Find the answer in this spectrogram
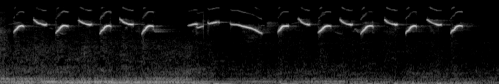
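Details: A sunbird, known locally as kolibri wulung, in full muncang daun song. Rapid, sharp, high downslurred whistles repeat steadily about every quarter second, with one longer sweeping note midway. Faint low hum behind.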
